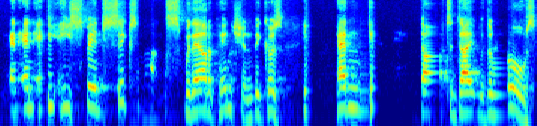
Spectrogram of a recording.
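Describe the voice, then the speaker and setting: A man with an Australian accent speaks at a fairly slow pace in a high voice, with fairly even intonation. His loudness swings widely, and the sound is dry and close with no echo. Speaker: advocacy organisation host. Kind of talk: webinar moderation.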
